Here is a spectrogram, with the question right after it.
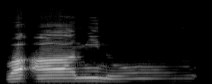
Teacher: وَآمِنُوا یہاں حمزہ کو ایک الف تک کھینچ کر پڑھیں گے. واو کو ایک الف تک کھینچ کر پڑھیں گے کیونکہ یہاں واو مدہ ہو رہا ہے. آگے جو الف ہے یہ زائد ہے، اس الف کو نہیں پڑھیں گے.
